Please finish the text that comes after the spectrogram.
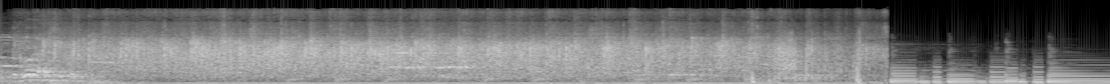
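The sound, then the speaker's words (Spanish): Loud, sustained applause from an audience, a dense crackle of many hands clapping for about nine seconds before it cuts off into a bright, steady musical tone. “Denle un fuerte aplauso a”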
